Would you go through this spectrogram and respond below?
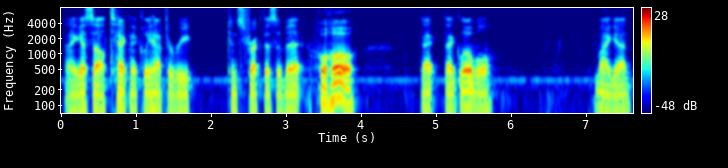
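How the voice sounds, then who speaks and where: A young man talks through his work on a casual live stream, easygoing and chatty as he answers viewers. His voice sits low and smooth. He is recorded at his desk on a close microphone. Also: fairly even intonation, a little slow, long pauses, a little mellow, no echo. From Seattle, Washington State, US. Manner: laid-back, thinks aloud while working. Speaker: game environment artist streaming.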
